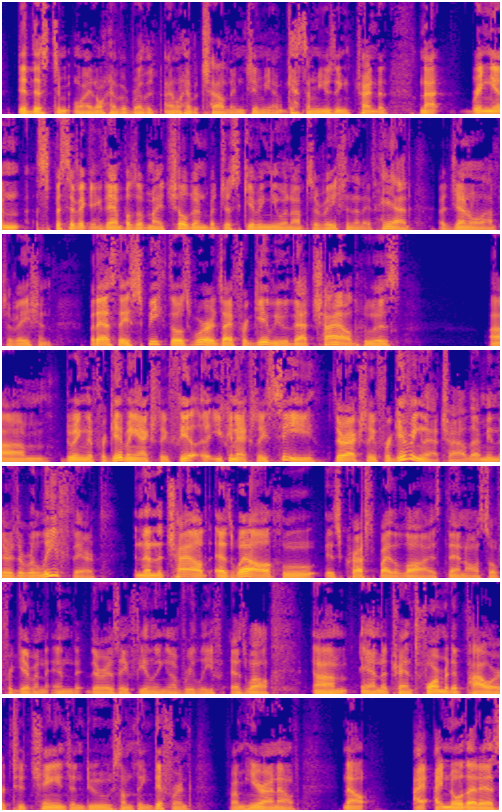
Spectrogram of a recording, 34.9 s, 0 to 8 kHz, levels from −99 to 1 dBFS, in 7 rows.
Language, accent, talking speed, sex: English, American, 210 wpm, male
